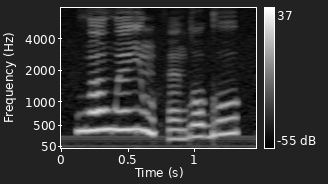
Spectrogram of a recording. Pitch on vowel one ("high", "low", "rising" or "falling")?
high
